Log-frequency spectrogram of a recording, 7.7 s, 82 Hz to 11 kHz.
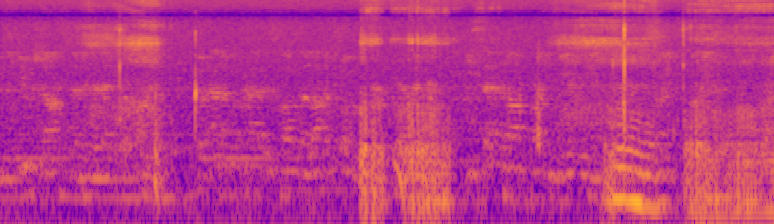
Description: Our new dogue de bordeuax puppy 9 weeks old is all tired out from play.snores loudly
